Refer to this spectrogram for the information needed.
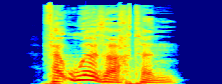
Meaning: inflection of verursachen: 1. first/third-person plural preterite 2. first/third-person plural subjunctive II
- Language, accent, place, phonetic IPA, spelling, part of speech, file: German, Germany, Berlin, [fɛɐ̯ˈʔuːɐ̯ˌzaxtn̩], verursachten, adjective / verb, De-verursachten.ogg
